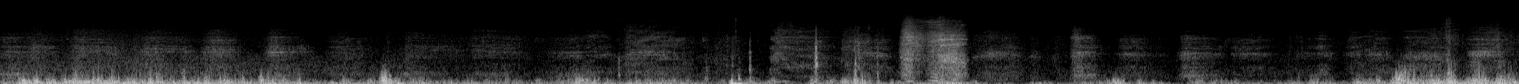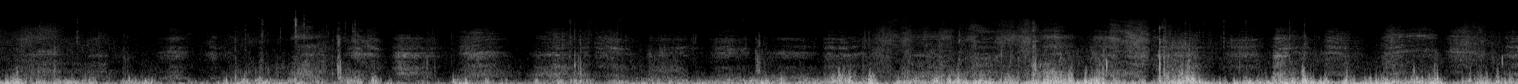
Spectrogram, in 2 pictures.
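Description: Rubbing, scraping and irregular knocks and clicks from a climber's hands, shoes and gear against the granite, picked up by a helmet-mounted camera, over a low rumble that rises and falls. The sound is quieter for a couple of seconds about a third of the way in.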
